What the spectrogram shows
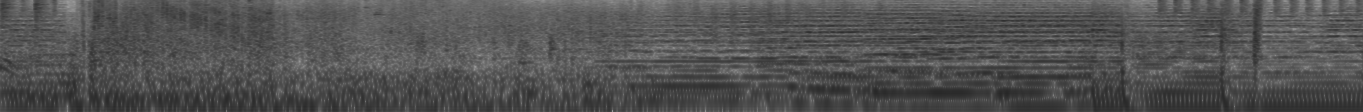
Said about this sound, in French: L'homme se fait exploser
